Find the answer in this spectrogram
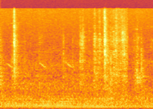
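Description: Faint outdoor background: a low steady hum with a bird calling, and a couple of light clicks as the clamp screw of a metal vent cap is turned by hand.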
